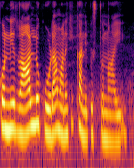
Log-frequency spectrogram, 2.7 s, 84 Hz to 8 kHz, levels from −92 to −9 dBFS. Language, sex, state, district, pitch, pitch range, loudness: Telugu, female, Telangana, Hyderabad, 215 Hz, 200-245 Hz, -16 LUFS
